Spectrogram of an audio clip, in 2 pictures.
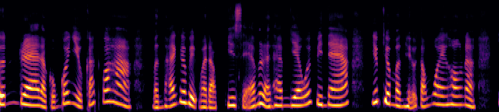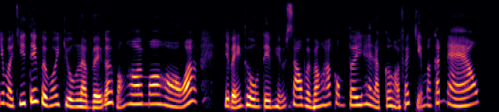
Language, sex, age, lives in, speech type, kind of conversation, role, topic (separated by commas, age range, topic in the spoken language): Vietnamese, female, 25-29, Vietnam, read, expert-assistant, asker, Khi thị trường việc làm biến động, bạn chọn lọc thông tin về nghề nghiệp tương lai như thế nào để không bị rối?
